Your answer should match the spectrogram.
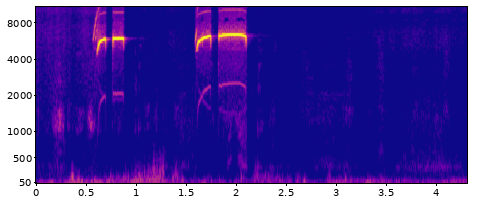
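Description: Gundog whistle blown by the handler to signal a working cocker spaniel: a short high pip about half a second in, then a longer blast about a second and a half in, over the rustle of walking through dry tussock grass.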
